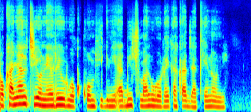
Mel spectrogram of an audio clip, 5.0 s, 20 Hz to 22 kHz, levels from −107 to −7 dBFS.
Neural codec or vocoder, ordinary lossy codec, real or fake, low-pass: codec, 44.1 kHz, 3.4 kbps, Pupu-Codec; none; fake; none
